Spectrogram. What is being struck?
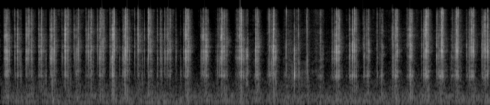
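Decorative glass leaf ornament.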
